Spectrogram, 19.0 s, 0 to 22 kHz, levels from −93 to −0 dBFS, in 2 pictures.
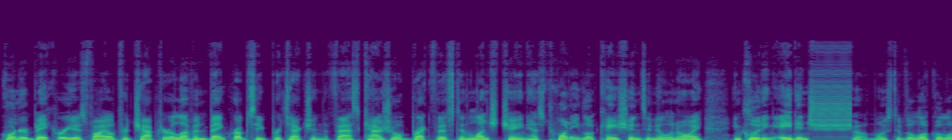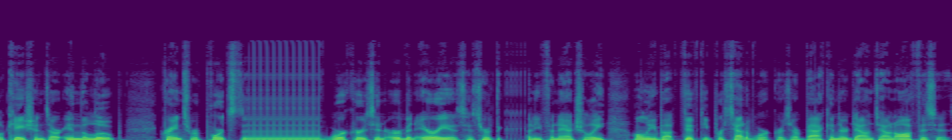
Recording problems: audio freezing; at 8 s, at 12 s for 0.5 s and at 15 s

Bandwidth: 15.5 kHz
